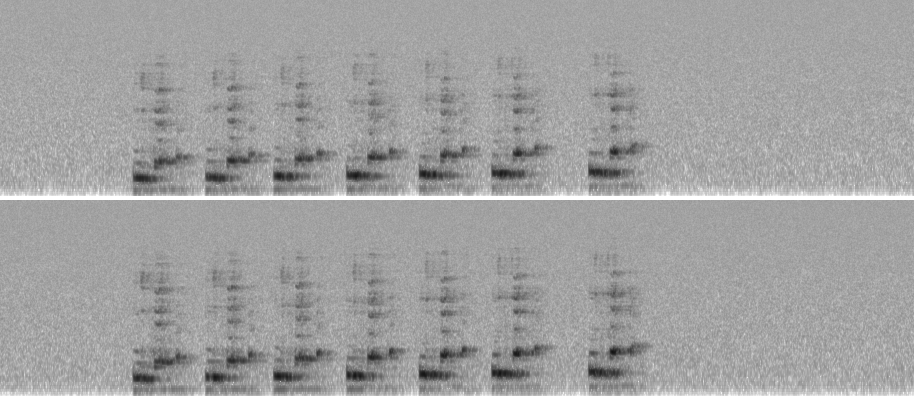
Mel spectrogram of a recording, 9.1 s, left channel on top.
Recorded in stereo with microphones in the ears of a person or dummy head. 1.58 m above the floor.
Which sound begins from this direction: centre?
Laughter, at 1.3 s.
